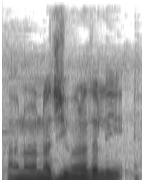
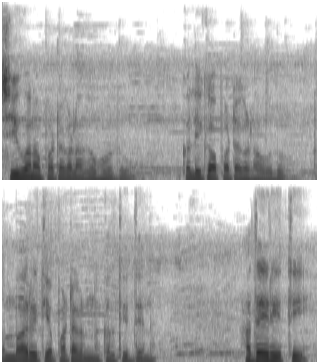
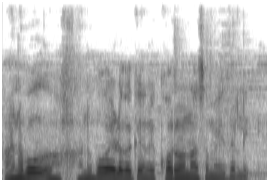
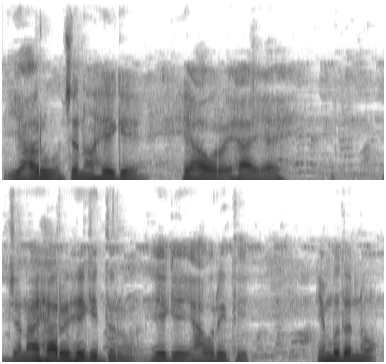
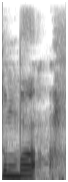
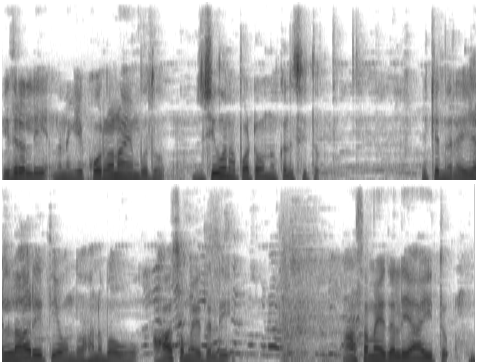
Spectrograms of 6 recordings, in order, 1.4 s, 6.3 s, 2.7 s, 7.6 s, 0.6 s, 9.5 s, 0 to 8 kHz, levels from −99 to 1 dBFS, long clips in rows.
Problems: constant background noise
